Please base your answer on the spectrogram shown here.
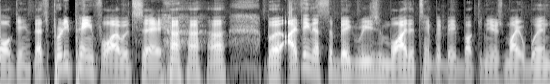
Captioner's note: hahaha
